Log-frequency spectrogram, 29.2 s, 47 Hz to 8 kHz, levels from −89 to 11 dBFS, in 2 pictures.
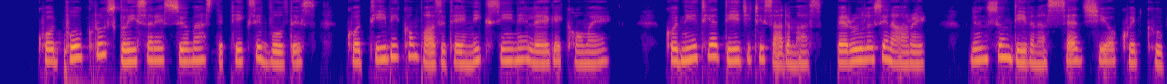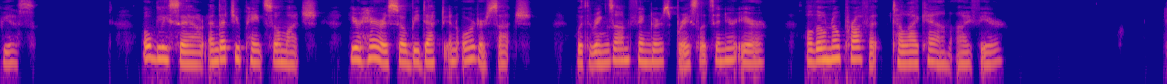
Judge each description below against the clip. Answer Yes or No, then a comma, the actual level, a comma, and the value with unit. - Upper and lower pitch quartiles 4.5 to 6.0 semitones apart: No, average, 3.8 semitones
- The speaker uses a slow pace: Yes, slow, 125 wpm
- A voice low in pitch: No, high, 190 Hz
